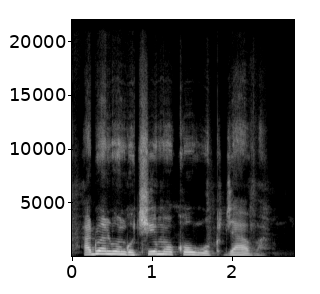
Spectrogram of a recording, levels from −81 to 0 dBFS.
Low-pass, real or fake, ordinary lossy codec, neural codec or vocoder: none; fake; none; codec, 44.1 kHz, 7.8 kbps, Pupu-Codec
